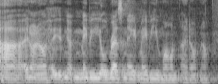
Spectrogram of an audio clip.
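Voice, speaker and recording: A woman speaks with a Vancouver accent at a very deep, low pitch. The audio has audible room echo and noticeable background noise. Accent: Canadian, Vancouver. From Canada, Vancouver, British Columbia. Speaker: priest and art historian. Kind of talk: conference talk. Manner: conversational, with fillers.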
